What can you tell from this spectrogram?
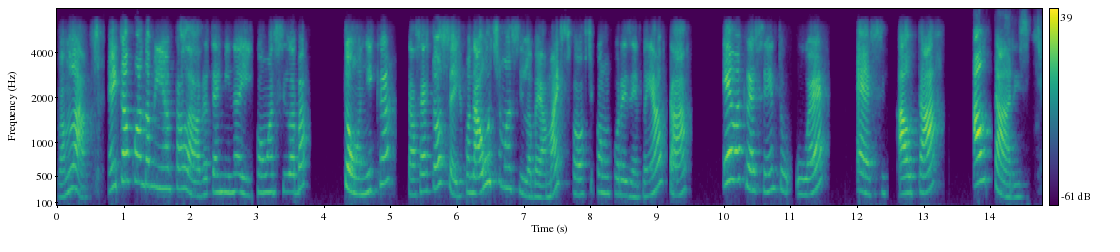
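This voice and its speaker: Woman, teacher, online lesson, patient step-by-step explainer, high voice, bright tone. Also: very animated, normal speed, dull audio.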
